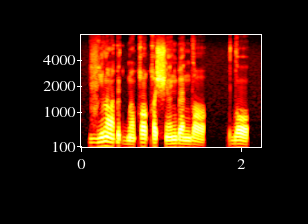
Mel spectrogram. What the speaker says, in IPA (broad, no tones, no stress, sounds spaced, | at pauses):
v i l ɑ̃ ɗ ə ɡ͡b ə̃ q ɔ q ɪ ʃ ɛ̃ ɡ͡b æ n d ɑ | d ɔ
